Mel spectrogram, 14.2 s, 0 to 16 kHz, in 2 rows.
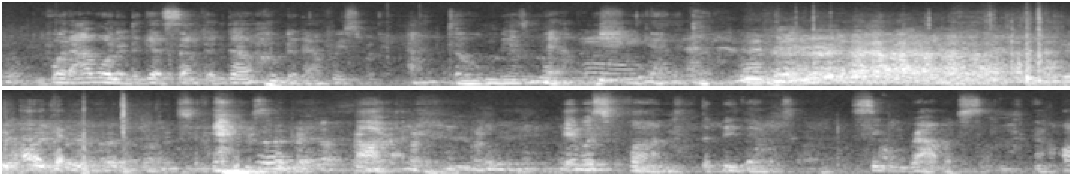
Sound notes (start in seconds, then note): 4.2 audience laughter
